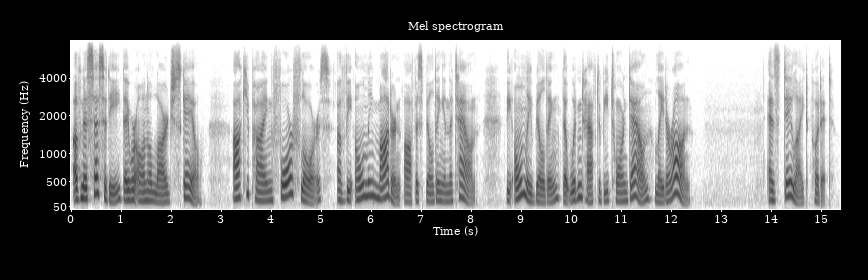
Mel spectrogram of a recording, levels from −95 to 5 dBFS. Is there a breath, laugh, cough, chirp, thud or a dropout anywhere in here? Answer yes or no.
no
